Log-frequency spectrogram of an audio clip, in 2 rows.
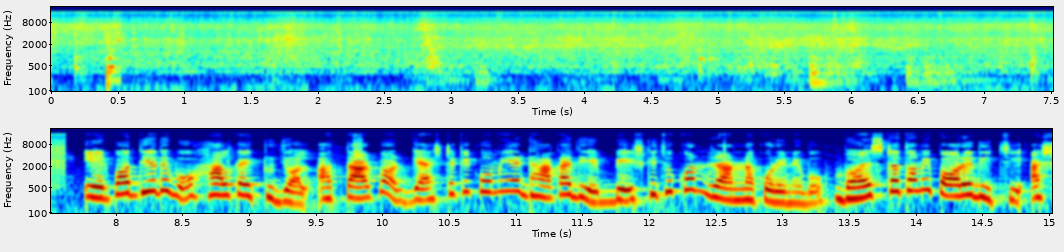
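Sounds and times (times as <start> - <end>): crab sizzling in hot oil: 0.0 - 7.6
metal spatula scraping a pan: 1.6 - 7.6.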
